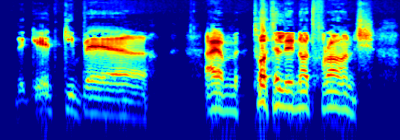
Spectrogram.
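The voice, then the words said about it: Bad fake French accent. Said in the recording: “It's our Scottish Frenchman. He's not quite there. ... I was trying to do a bad accent.”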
